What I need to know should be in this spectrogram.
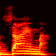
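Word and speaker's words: Zymeworks: Let's talk about Zyme. Pete rhymes with mime but Z YM.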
